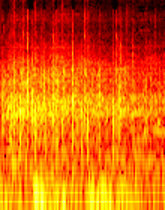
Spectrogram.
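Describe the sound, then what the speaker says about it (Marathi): Loud, dense clapping from an audience at a prize ceremony after a cricket tournament, sustained throughout with a noisy crowd and some voices mixed in. "जोरात टाळ्या वाजवा."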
